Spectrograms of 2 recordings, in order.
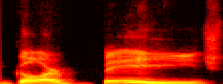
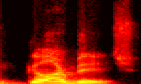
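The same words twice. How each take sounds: First: The ending is a long 'age' sound. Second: The ending is a short 'ij' sound. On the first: The speaker calls it wrong. "Even though it looks like age, we don't say garbage. That's wrong" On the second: The speaker calls it right. "We say garbage"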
